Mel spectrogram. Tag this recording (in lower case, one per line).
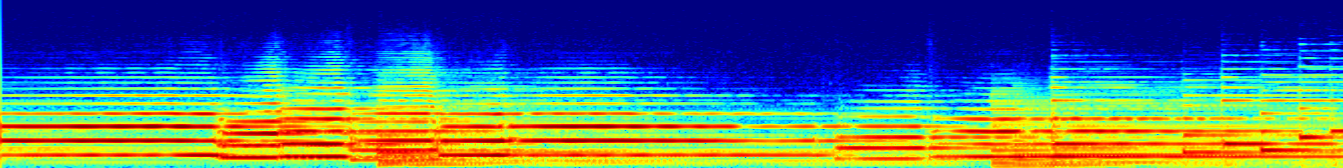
brass instrument
playing french horn
french horn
